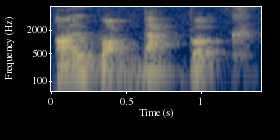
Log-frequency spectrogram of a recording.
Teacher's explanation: that is not only strong as a content word, but it also needs a little bit of intonation. You can't just glide over it.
